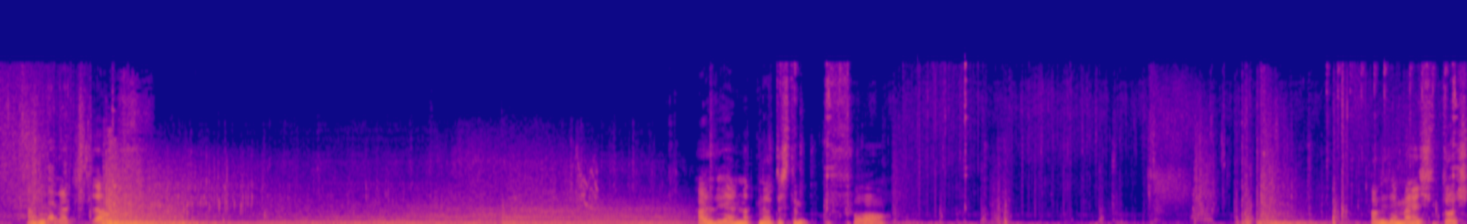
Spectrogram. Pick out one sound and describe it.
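A stick of dynamite explodes with a deep, rumbling boom.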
